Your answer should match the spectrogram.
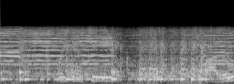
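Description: Catalan folk band of grallas (reedy double-reed shawms) playing a melody over drums.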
